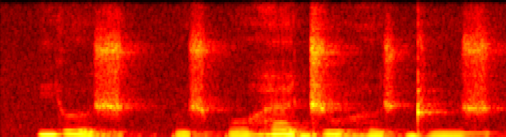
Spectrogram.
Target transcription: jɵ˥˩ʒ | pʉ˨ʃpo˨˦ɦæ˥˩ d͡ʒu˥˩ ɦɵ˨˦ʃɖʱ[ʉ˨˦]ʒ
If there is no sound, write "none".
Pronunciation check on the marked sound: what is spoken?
ʉ˨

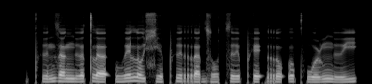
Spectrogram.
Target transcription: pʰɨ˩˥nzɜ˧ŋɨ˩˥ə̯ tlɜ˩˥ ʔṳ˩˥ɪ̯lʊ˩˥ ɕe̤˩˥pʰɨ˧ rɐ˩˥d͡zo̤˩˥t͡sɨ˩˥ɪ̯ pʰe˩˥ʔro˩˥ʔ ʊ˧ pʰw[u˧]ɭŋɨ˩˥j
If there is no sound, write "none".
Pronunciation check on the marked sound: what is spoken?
u˩˥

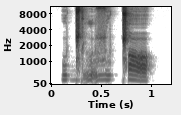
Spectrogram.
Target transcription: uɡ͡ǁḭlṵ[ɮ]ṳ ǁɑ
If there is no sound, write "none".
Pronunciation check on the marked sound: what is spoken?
ɮ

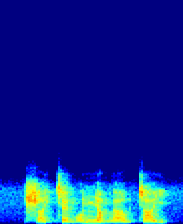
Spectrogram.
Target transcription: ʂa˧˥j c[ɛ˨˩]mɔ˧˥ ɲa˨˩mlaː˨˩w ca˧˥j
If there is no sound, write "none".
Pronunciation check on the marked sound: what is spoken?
ɛ˨˩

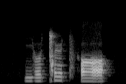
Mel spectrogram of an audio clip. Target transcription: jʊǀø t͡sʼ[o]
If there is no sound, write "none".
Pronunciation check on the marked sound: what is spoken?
ɔ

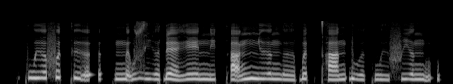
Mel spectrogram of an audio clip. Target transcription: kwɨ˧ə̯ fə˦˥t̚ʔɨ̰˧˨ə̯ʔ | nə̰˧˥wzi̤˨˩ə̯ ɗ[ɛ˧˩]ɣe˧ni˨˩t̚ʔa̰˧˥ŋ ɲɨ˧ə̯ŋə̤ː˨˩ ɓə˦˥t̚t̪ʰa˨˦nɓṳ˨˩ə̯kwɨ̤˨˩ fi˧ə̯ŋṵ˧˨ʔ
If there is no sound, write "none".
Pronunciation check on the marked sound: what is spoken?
ɛ˧˩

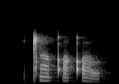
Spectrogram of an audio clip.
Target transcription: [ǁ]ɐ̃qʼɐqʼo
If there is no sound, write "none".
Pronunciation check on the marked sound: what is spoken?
ǁ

